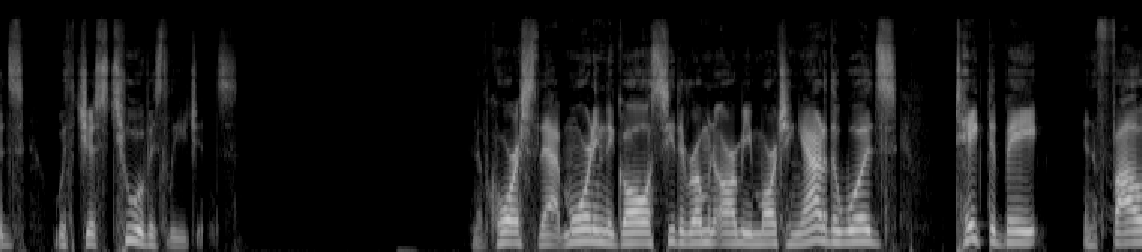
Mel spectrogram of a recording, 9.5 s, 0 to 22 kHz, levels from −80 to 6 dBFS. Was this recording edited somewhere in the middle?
no; 0 cuts

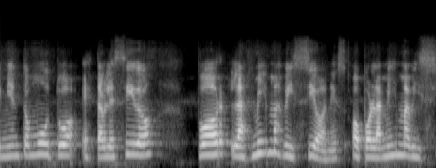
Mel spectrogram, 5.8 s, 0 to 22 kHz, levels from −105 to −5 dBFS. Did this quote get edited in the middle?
no; 0 cuts

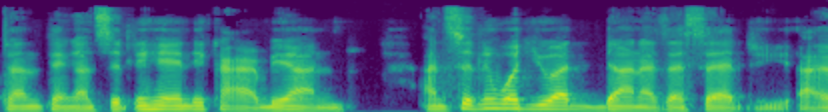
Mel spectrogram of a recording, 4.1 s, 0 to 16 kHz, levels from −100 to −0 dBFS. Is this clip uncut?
yes; 0 cuts

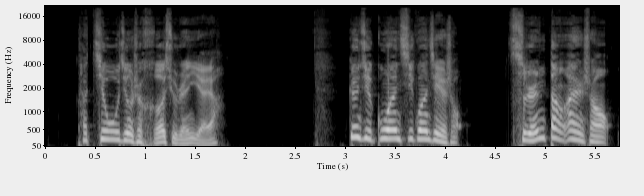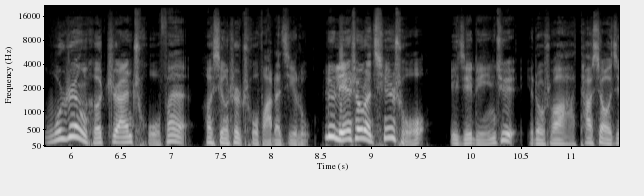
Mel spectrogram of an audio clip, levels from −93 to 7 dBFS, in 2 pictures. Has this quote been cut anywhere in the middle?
yes; 1 cut; at 8.4 s

